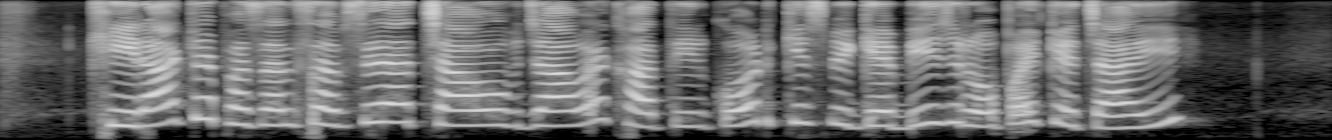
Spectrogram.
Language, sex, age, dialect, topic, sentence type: Magahi, female, 25-30, Southern, agriculture, question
